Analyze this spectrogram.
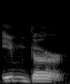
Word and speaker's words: Imgur: what do you mean Imgur that's how it's pronounced you you pronounce it Imager that is disgusting that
